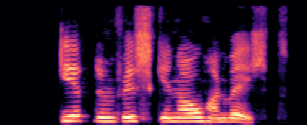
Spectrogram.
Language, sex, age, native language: Icelandic, male, 6, Icelandic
